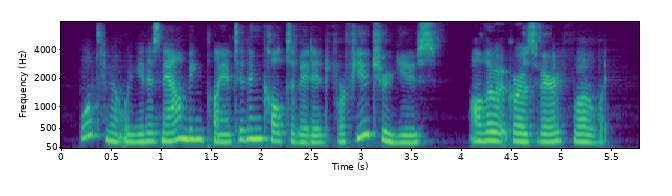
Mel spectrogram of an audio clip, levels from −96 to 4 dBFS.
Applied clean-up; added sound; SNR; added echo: neural mask model DeepFilterNet 3.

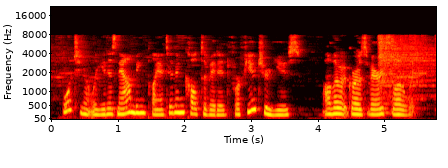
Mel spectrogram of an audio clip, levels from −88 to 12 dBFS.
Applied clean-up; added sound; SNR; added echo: classical method WPE with log-MMSE.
